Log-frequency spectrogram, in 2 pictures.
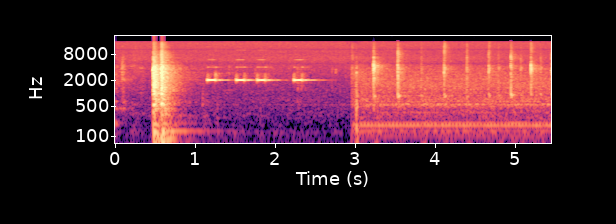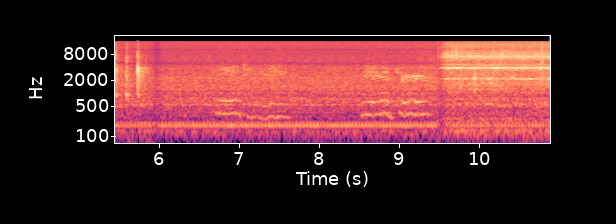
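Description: A microwave oven is shut with a loud thump, then its keypad gives about five short beeps, and from about three seconds in the microwave runs with a steady electrical hum, with a few light clicks early in the run.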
